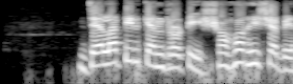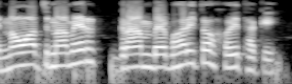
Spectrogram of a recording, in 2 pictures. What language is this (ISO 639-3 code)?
ben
